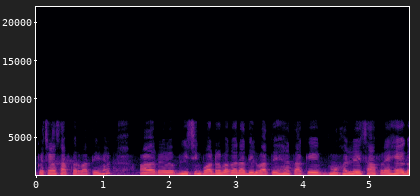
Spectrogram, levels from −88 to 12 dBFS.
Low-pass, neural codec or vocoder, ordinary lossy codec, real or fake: 7.2 kHz; none; none; real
